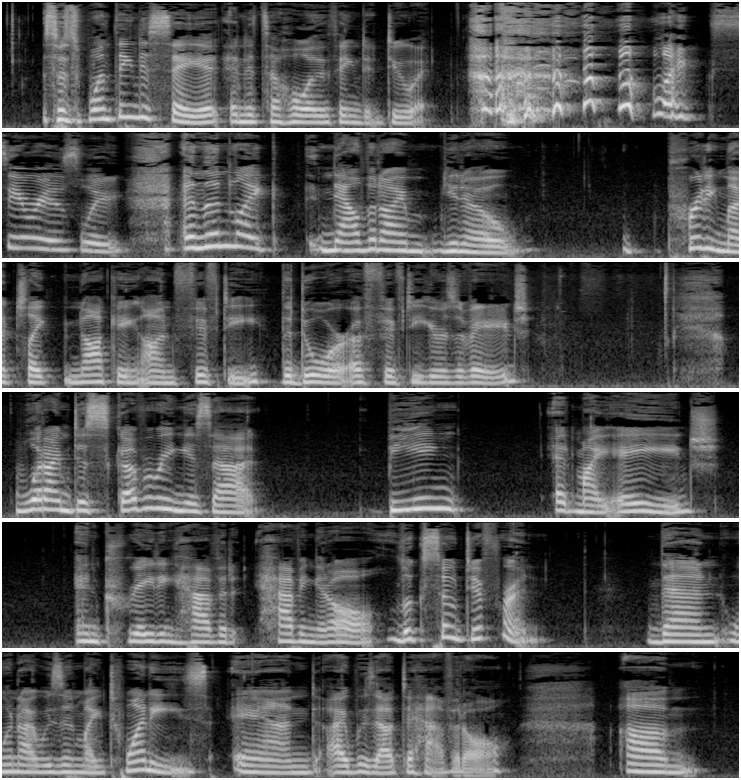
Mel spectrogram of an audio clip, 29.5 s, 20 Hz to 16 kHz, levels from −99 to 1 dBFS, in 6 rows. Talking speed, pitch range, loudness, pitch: 150 wpm, 190-260 Hz, -20 LUFS, 215 Hz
